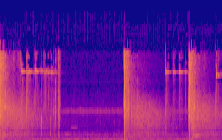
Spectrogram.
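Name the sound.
automatic weapon firing a whole magazine in video game Onward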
